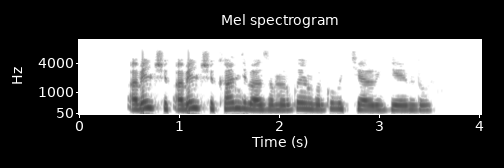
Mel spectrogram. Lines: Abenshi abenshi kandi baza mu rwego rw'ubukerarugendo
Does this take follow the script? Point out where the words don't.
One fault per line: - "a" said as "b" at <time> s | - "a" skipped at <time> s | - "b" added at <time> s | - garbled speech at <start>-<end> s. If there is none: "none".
none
